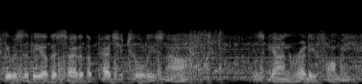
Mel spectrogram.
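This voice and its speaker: A man's voice: very deep voice, fast talker. An American actor playing a tough, wry investigator narrating his case in old radio noir style. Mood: tense narration. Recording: muffled vintage radio, music bed.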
